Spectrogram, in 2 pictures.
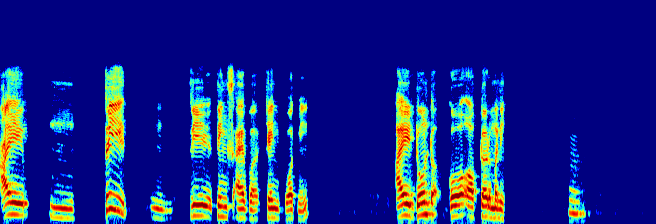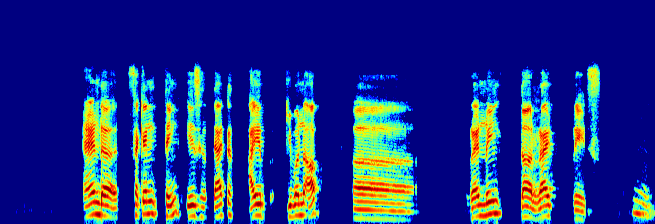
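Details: Adult male, years after a stroke hitting the speech centre with total speech loss, relearned speech through speech therapy; still has trouble finishing sentences: non-fluent aphasia after stroke.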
